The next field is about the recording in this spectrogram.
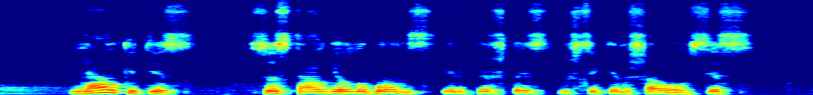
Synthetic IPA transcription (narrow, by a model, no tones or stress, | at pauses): lʲæˑʊkʲɪt̪ʲɪsː | ʊst̪ɐˑʊɡʲeːlˠʊboːmsɪɾpʲɪɾʃt̪ɐɪsʊʃʲsʲɪkʲɪnʃɑʋɐʊsʲɪs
